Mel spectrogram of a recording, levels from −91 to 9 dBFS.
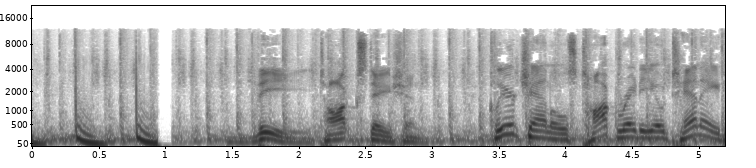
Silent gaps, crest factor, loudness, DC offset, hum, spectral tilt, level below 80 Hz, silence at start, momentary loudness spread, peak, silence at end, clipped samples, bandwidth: none; 16 dB; -18 LUFS; under 0.1%; none; -5.5 dB/octave; -26 dBFS; 0 s; 11 LU; 0 dBFS; 0 s; under 0.1%; 12.5 kHz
